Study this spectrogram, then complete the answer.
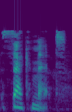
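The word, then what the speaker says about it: Sekhmet: so Dan I'd like to introduce you to seet so seet seet s e k h m t pronounced seet and she was the goddess of war in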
